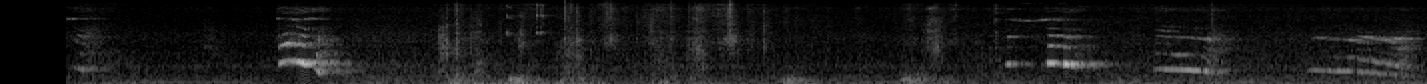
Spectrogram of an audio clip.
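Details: A playful agouti Siberian Husky gives high, sliding whines and yelps in short bursts.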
